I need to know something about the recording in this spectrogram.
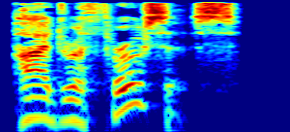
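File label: "hydrarthrosis", British English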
